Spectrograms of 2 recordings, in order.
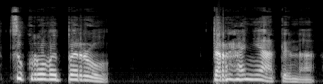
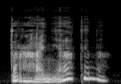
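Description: First: Higher, louder angry yells of passwords; furious shouting. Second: Stunned, questioning echo of "Тарганятина"; surprised repeat. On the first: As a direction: fling each word out in rage, higher and louder. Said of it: "злісно закричав він". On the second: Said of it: "вражено повторив він". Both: A narrator's reading.

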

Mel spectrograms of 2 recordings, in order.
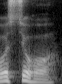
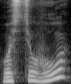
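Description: First: Said in the usual way. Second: Higher, rising question of disbelief; incredulous gasp. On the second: A narrator's reading. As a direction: ask it as if you can't believe it. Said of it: "недовірливо ахнув Ефікл". (недовірливе здивування)

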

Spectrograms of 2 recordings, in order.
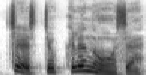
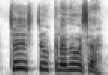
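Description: First: Very slow, stretched-out oath; long, lingering drawl. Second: Put-on high, slow young knight's oath; youthful knight, pitched well up; hoarse young knight. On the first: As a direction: draw each word out at leisure. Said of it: "сказав протягло". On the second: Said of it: "сипів молодим голосом другий". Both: A narrator's reading.

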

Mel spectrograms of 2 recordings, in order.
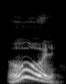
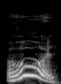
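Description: First: "Гуль!" called out high, a first alarm; a frightened gnome spots a ghoul among the stones and cries out; alarmed cry. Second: "Гуль!" again, pitched much higher, more panicked; the second "Гуль!" climbs into panic; the gnome repeats his warning, higher and more frantic; alarmed cry, higher. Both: A narrator's reading. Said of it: "крикнув раптом Перціфель Шутенбах".

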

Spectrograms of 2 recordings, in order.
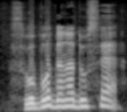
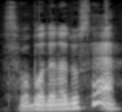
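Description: First: High, loud shouted slogan; ringing high-pitched call; rallying cry. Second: Restrained echo of a slogan; understated chorus response from the trench; answering call. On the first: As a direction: cry it out to rouse the others. Slogan called out to the trench. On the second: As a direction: call it back at near-usual pitch. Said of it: "загукали у відповідь з окопу". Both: A narrator's reading.

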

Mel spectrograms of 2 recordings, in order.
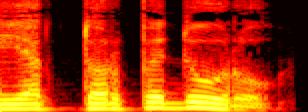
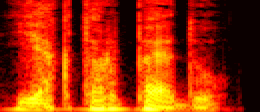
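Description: First: «торпедуру» із зайвим складом «ру»; вимов «торпедуру» замість «торпеду»; перекручене слово. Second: Said in the usual way. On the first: A narrator's reading. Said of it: "«Як торпеду», пояснила Софія". (перекручено «торпедуру») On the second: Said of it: "пояснила Софія".

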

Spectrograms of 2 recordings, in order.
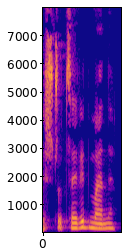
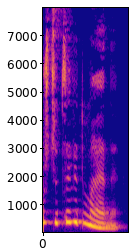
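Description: First: Put-on older woman's voice on що це від мене; aunt's voice. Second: Put-on higher eager girl: що це від мене; from me, brightly; girlish voice on що це від мене; girl's voice. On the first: Aunt says it. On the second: Girl says it.

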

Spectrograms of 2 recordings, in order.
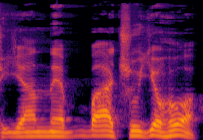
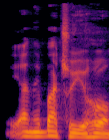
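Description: First: Slow, drawn-out cry on «Я не бачу його»; «Я не бачу його» said slowly, with heavy emphasis on each word; distressed insistence. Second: Said in the usual way. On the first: A narrator's reading. Same words repeated in distress. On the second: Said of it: "мовив Біл".

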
